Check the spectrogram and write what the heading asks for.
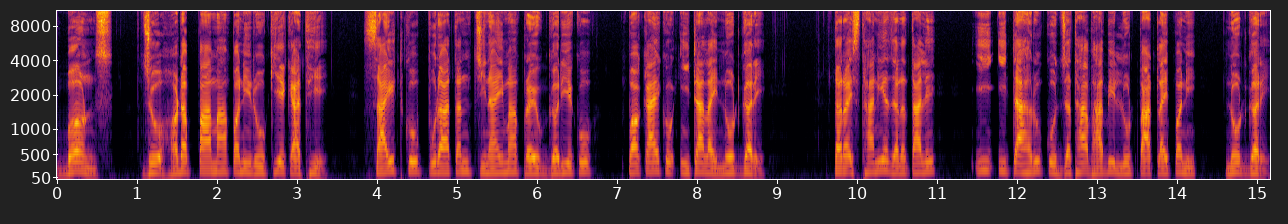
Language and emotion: Nepali, neutral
